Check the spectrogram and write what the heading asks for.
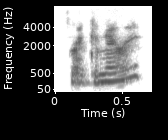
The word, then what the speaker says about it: Franconeri: woman Dr franker Frank coner is that right Frank coner Frank coner very good I was like how is it that you exactly pronounce her name hey I'm Frank just like it's written Dr is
